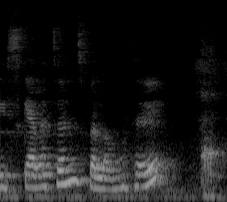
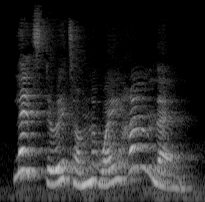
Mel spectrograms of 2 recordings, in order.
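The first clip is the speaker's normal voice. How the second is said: higher, louder little one; eager suggestion; little skeleton voice; 6 semitones higher, 7 dB louder than usual. Acted. Little skeleton keen to scare someone, higher. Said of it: "said the little skeleton".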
